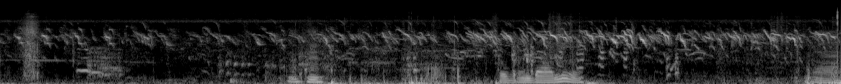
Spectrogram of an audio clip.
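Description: A mother hen and her many chicks give busy clucks and high, shrill peeping, close and continuous, with short spoken remarks mixed in.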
